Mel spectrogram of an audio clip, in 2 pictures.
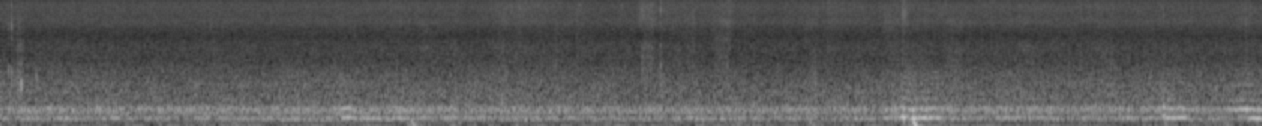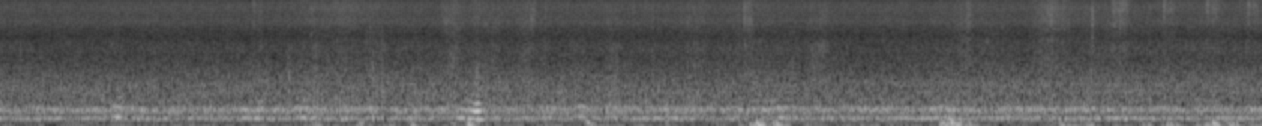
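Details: At a hive opened for harvesting raw honey, honey bees keep up a continuous, even drone of many wings. Occasional sharp knocks and clicks from handling the hive cut through the hum.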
